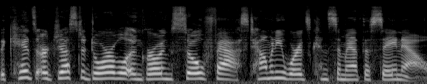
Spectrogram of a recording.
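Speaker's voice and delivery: ordinary talk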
